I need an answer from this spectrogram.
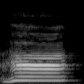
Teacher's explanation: হা, গলার শুরু থেকে এটা উচ্চারণ হবে। এক আলিফ টান হবে।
